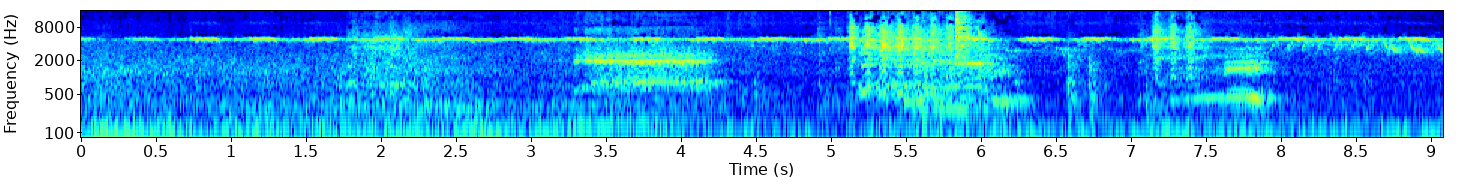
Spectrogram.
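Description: Farm animals call out as goats are fed at a farm workshop, with a deep mooing low in the mix and several bleating goat cries in quick succession, over a steady high insect-like chirring background.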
